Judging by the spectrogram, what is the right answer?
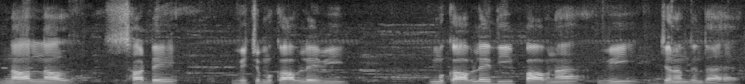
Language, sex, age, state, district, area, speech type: Punjabi, male, 30-45, Punjab, Hoshiarpur, urban, spontaneous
